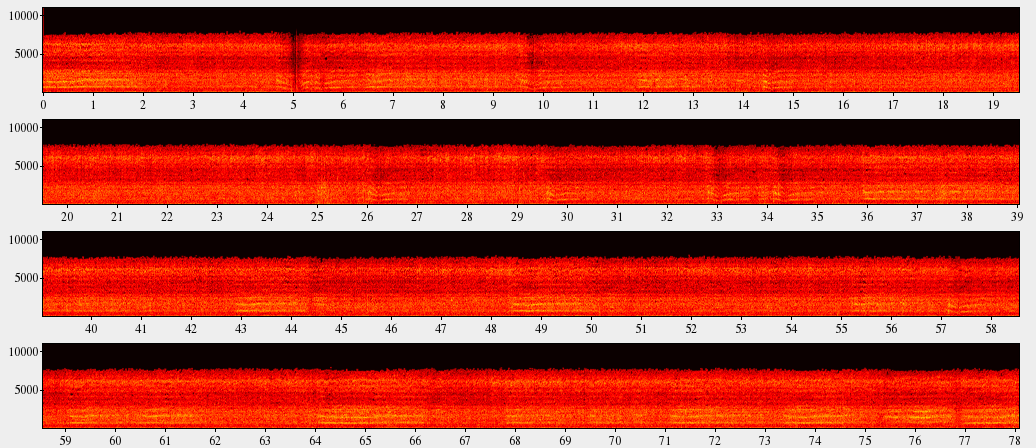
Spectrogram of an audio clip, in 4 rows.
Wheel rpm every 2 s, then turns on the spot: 220, 230, 170, 210, 220, 200, 230, 200, 230, 230, 230, 230, 230, 210, 230, 220, 200, 190, 230, 230, 240, 230, 230, 230, 230, 230, 230, 230, 220, 220, 230, 230, 220, 230, 230, 230, 230, 230, 220.
none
